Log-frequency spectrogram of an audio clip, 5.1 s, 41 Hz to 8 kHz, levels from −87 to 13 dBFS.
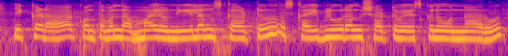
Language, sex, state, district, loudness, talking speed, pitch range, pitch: Telugu, female, Telangana, Hyderabad, -11 LUFS, 130 wpm, 220-250 Hz, 235 Hz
